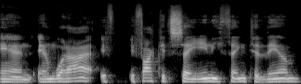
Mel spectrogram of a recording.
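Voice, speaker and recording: This man has a Southern US accent and a medium pitch. His intonation stays monotone and flat. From Arkansas, Little Rock area. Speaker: pastor. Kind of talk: interview testimony.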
